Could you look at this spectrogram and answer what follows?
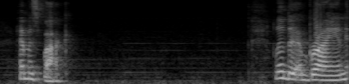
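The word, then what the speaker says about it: Hemmelsbach: She gave me a pronunciation, so I'm thinking the Bach, because that's Bosch, but I think it's Bach, B-O-C-H. Anyway, she spells her name H-E-M-M-E-L-S-B-A-C-H. And she showed me the pronunciation would be H-E-M-M-I-S-B-O-C-H. So I'm pronouncing that as Hemmesbach.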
